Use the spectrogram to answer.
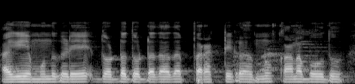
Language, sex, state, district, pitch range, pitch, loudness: Kannada, male, Karnataka, Koppal, 120-125 Hz, 125 Hz, -16 LUFS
